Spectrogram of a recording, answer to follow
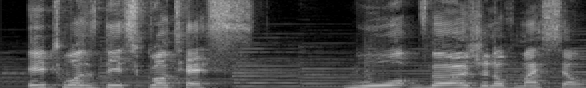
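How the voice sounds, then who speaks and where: A man talks in a high voice with ordinary pitch variation. Music plays behind him. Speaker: horror story narrator. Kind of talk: horror story narration. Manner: emotional, fervent.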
